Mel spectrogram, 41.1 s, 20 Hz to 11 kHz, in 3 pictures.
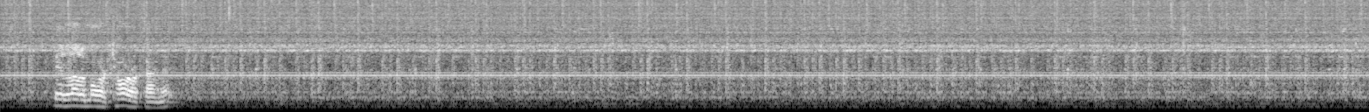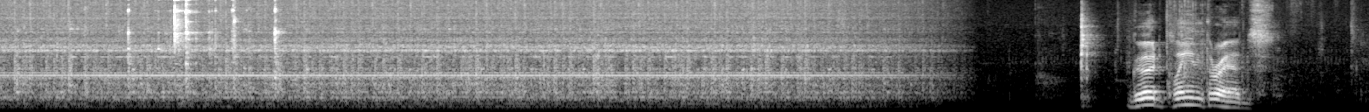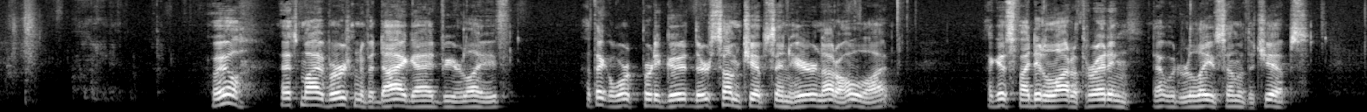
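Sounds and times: lathe gear whine: 0:00.0 - 0:23.4.

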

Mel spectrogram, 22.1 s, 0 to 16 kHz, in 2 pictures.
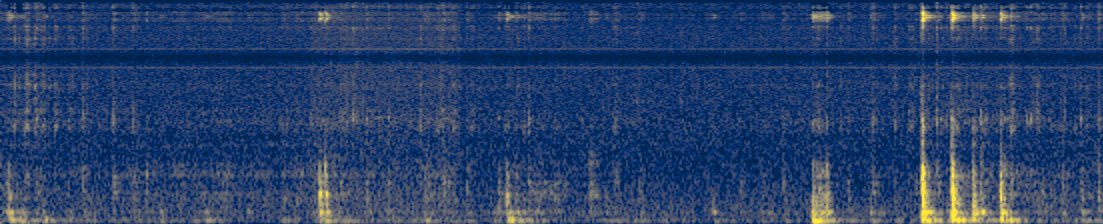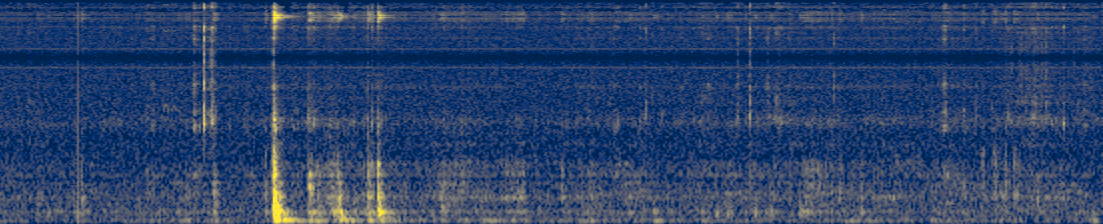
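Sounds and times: knocks on plastic kayak: 0:09.2 - 0:10.2, 0:13.7 - 0:14.2.

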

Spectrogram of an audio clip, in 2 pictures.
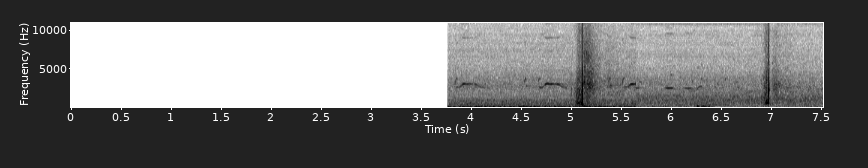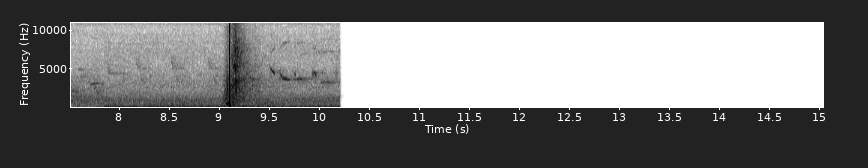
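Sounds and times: golf club striking ball: 0:04.1 - 0:09.8.

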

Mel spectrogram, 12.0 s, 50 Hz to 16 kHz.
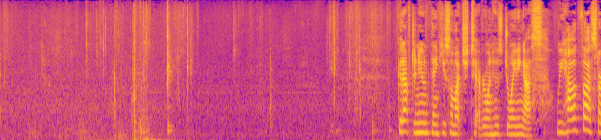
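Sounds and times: papers rustling: 0:06.5 - 0:08.0.

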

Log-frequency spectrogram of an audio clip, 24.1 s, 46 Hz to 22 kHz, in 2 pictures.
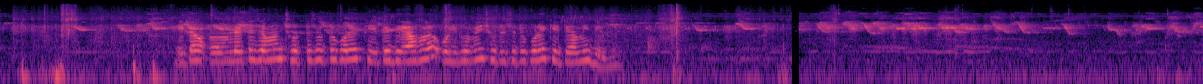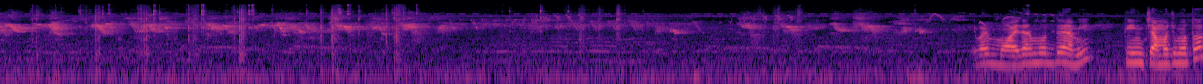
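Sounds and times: faint insect drone: 0:00.0 - 0:24.0
small birds chirping: 0:00.0 - 0:24.0.

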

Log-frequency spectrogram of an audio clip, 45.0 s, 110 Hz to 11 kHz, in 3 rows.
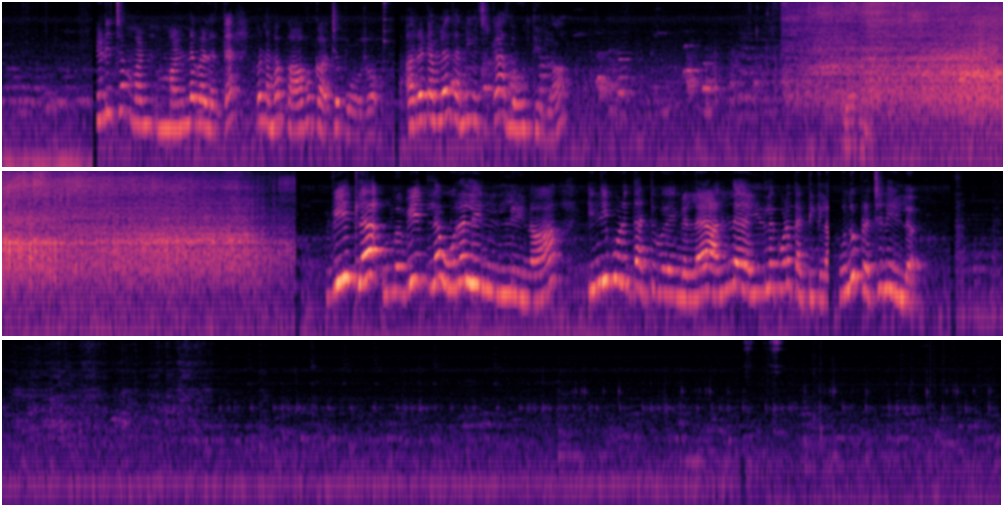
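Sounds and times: water pouring into saucepan: 0:11.2 - 0:19.4
steady hiss: 0:11.6 - 0:19.5
metal spoon scraping saucepan: 0:29.3 - 0:33.8.

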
